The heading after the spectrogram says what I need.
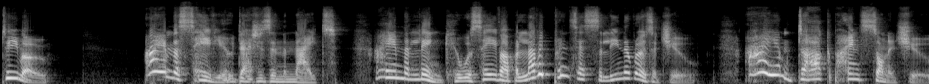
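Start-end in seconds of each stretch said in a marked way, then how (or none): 1.4-9.3 high, swooping, sing-song cartoon hero voice. Speaker revives a character voice not done in a while, Sonichu character voice. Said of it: "it's been a long time since I did that voice".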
